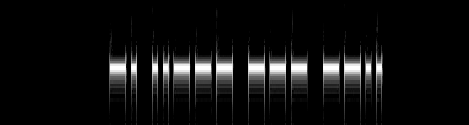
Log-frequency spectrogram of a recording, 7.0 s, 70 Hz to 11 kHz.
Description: Morse code, heard as a keyed tone, about 15 wpm, 700 Hz. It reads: N2OZ
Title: USA Call Signs - 4 Characters - Repeated 2x - 15wpm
